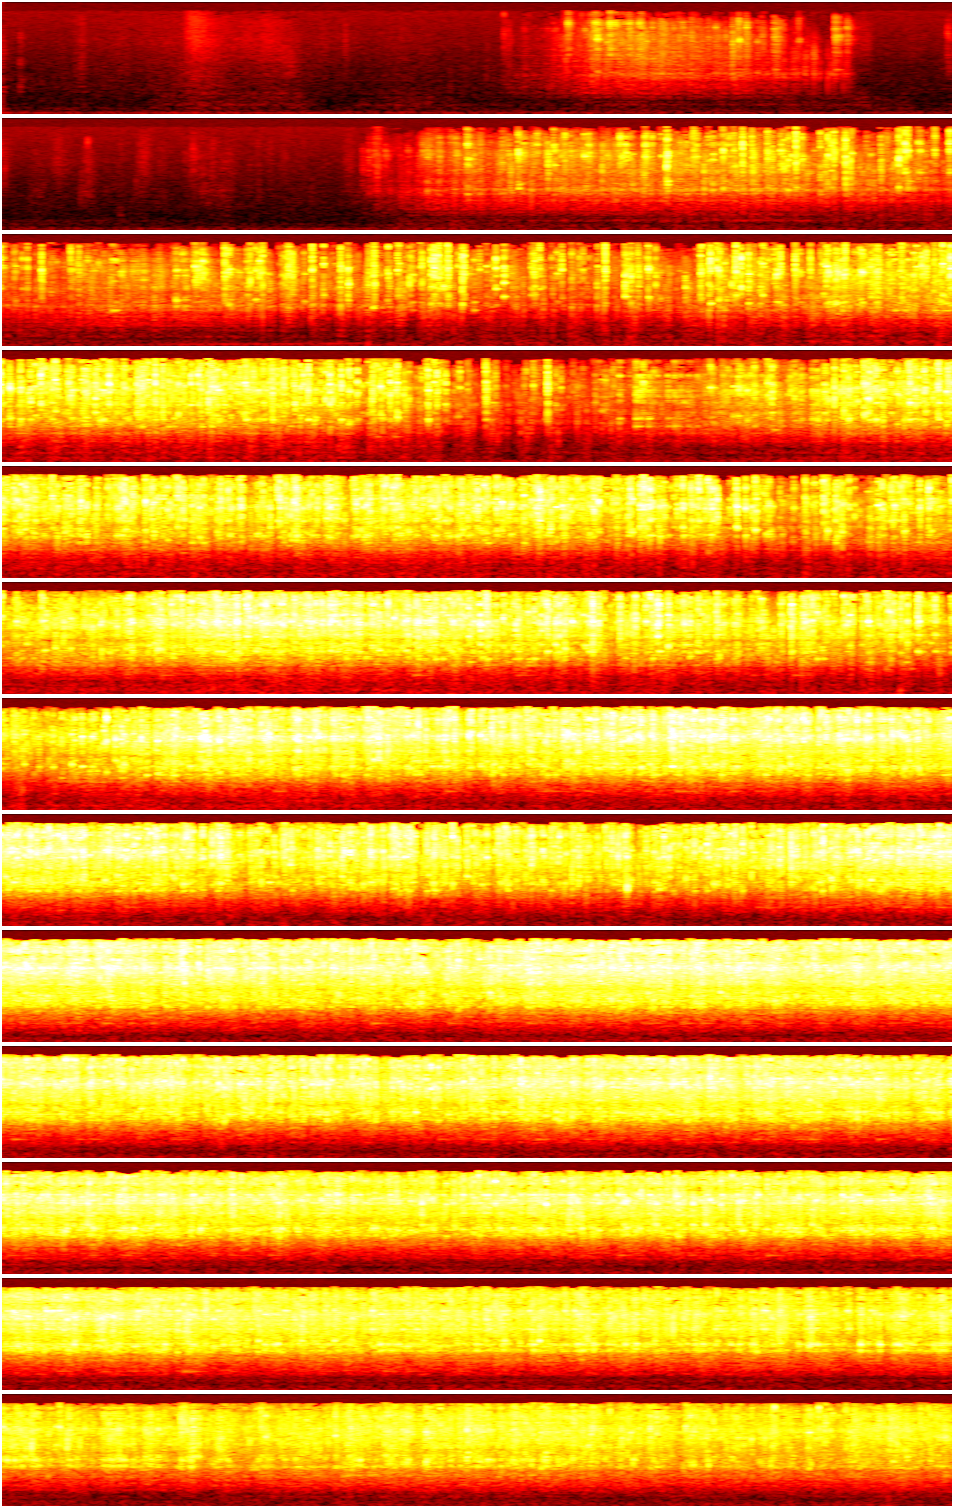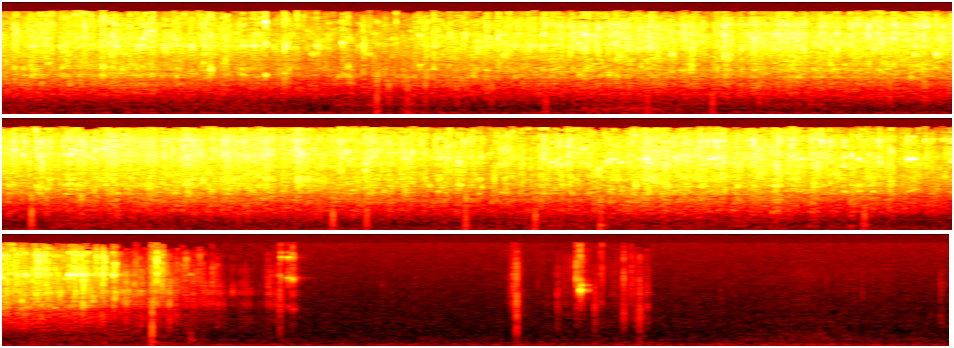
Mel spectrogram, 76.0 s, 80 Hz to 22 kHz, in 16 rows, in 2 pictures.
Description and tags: Sound from a South American "rain stick" made from cactus. Recorded May 29, 2016 using a Sony PCM-D50 hand-held recorder with wired Schertler DYN-E-SET. In this recording the stick is tilted slightly to sustain the sound.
